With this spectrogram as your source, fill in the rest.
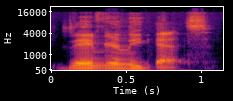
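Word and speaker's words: Xavier Legette: so you got a pronunciation yes it is pronounced Exavier uh liette liette Xavier liette you know the capital on the G uh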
